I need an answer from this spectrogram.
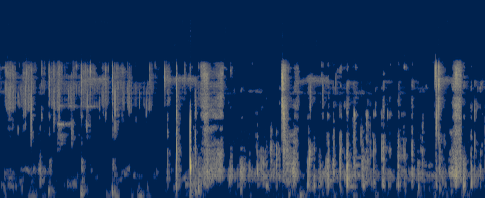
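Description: Eating rice and taro root curry by hand: fingers mixing the rice and curry on the plate, then from about three and a half seconds in a mouthful being chewed, with many small clicks and crackles.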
